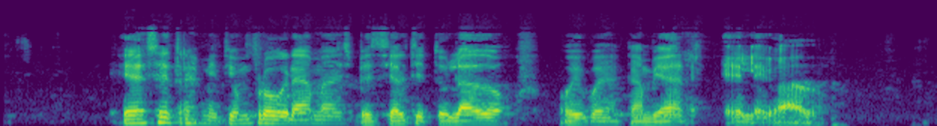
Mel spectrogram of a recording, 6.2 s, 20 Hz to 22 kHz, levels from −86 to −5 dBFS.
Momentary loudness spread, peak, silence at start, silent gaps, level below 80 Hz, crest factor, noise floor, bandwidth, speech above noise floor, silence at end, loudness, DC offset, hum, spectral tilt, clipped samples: 8 LU; -2 dBFS; 0.8 s; none; -56 dBFS; 18 dB; -65 dBFS; 9.4 kHz; 46 dB; 0.65 s; -20 LUFS; under 0.1%; none; -5 dB/octave; under 0.1%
